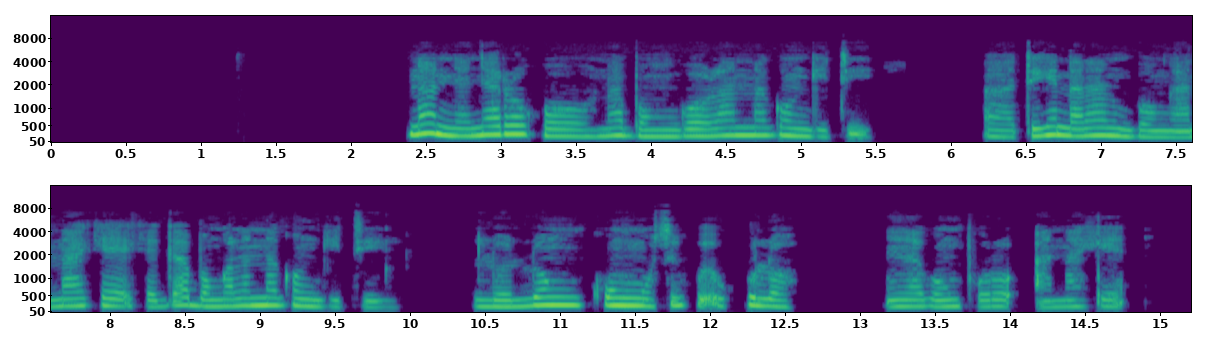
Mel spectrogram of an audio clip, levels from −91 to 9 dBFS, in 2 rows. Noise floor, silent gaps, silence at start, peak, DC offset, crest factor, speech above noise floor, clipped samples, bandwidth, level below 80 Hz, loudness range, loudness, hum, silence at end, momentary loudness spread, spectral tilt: under -90 dBFS; 5.69-6.21 s, 10.01-10.41 s, 12.60-13.15 s, 14.08-14.16 s; 2.4 s; -6 dBFS; under 0.1%; 16 dB; over 70 dB; under 0.1%; 6.2 kHz; -64 dBFS; 4 LU; -21 LUFS; none; 0.45 s; 13 LU; -8 dB/octave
